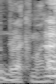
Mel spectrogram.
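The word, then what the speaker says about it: BLCK MNTN: On va écouter Black Mountain dans l'album je sais pas comment le prononcer BLC K MNTN. C'est Black Mountain aussi.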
